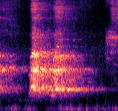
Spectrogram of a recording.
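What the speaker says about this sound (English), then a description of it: "It's my dog's barking in the background." A dog at home gives one loud bark followed by a drawn-out whining yelp, fairly close, over a low rumbling background.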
